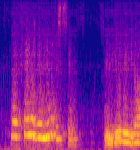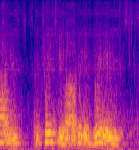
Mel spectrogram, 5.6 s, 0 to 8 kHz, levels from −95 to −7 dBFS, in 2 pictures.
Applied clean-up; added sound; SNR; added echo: neural separator model SepFormer DNS4.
